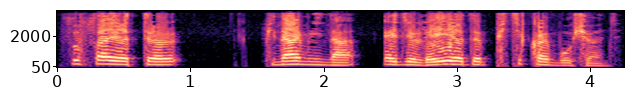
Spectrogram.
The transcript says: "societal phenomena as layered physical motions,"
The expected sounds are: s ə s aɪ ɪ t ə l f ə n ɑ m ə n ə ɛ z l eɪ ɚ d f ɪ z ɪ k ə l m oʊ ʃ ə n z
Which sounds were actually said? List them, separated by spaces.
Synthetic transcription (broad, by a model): s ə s aɪ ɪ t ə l p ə n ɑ m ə n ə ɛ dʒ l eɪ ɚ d p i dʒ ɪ k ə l m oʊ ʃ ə n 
